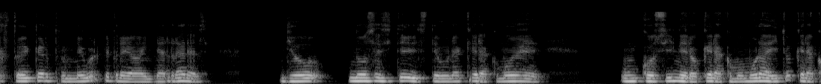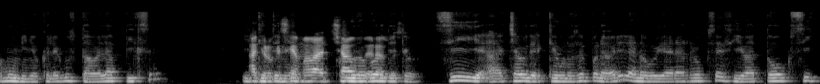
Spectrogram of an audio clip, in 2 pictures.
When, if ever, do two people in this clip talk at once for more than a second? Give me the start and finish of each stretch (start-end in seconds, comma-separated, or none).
10.7-12.3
